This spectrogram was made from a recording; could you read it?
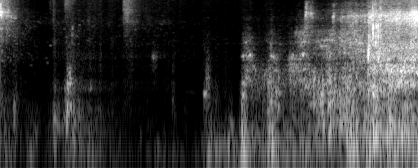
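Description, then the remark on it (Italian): Sea waves wash in as a broad, hissing rush, quiet and sparse at first, then swelling steadily louder into a dense, bright surge by the end. “Oh, e allora, avete sentito il suono del mare che ci accompagna sempre, quasi sempre, come tappeto sonoro, perché è uno dei miei suoni preferiti.”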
